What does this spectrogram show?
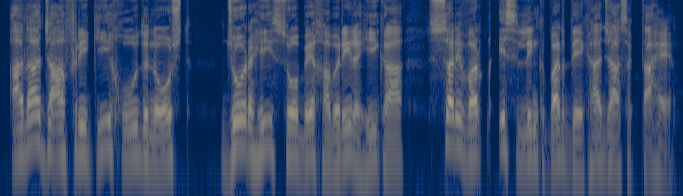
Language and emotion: Urdu, neutral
